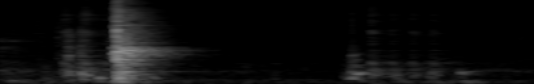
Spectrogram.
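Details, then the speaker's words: Embroidery sewing machine, oiled beforehand, hand wheel turned slowly by hand: one sharp pop then soft irregular clicks as the needle sticks and releases; lint-clogged nipple needing cleaning. "okay everybody short video on how you know you are past time to clean out your nipple"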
